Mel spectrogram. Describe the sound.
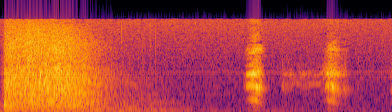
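A single revolver shot is fired aboard a craft's cabin, a loud burst that fades out over about a second. A few short, breathy vocal gasps or grunts follow.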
